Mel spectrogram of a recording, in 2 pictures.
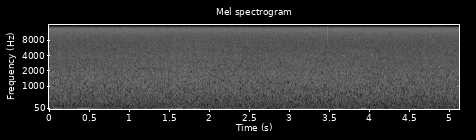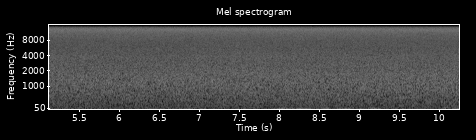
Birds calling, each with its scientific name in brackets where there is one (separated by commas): unidentified bird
